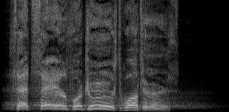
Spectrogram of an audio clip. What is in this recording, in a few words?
Male Night Elf Ghost Play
